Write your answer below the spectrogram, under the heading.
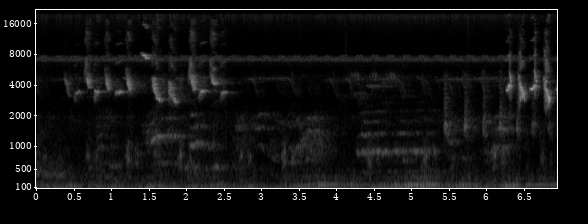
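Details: Asian fairy-bluebird from Vietnam's Central Highlands forest, song used to stir up other birds. A quick run of high chirps opens, then quieter softer notes, with another brisk chirping burst at the end.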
